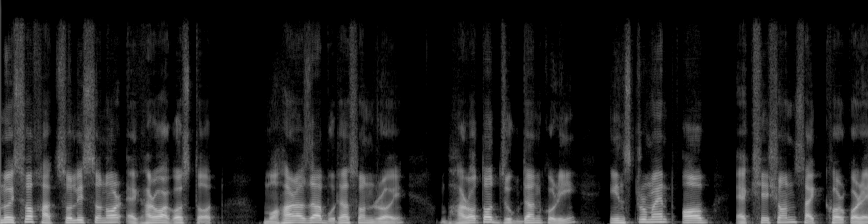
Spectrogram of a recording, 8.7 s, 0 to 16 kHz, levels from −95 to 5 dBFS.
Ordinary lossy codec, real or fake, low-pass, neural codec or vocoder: none; fake; 14.4 kHz; codec, 44.1 kHz, 7.8 kbps, DAC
